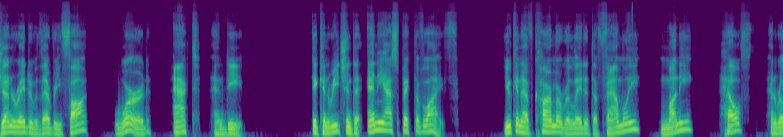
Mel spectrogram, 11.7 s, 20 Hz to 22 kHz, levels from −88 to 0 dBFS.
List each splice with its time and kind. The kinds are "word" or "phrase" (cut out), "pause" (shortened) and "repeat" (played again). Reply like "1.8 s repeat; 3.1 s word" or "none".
none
